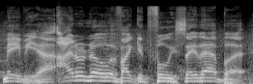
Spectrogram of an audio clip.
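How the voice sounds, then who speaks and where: Excitable young man, lively gaming commentary. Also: on the high side, a little fast. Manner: excitable, exclaiming, self-deprecating. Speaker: gaming video host. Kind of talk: live commentary over own gameplay.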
